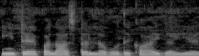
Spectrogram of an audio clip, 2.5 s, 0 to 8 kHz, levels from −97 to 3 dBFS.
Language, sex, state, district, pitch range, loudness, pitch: Hindi, female, Bihar, Saharsa, 200-215 Hz, -35 LUFS, 205 Hz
